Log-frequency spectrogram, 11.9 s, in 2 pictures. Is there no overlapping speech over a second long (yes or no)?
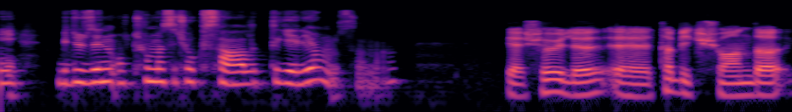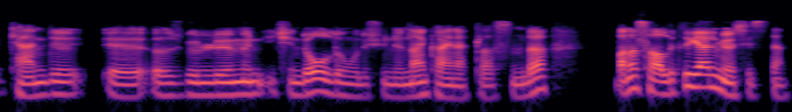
yes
